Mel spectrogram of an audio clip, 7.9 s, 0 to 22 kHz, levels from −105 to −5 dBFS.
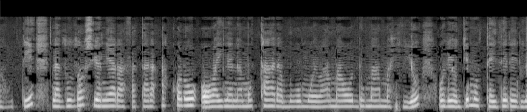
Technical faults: HE-AAC compression

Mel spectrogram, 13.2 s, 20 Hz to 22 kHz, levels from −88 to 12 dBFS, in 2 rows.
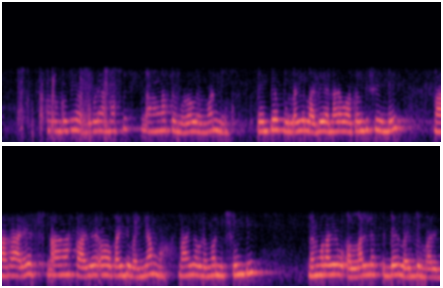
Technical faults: AMR narrowband mobile codec

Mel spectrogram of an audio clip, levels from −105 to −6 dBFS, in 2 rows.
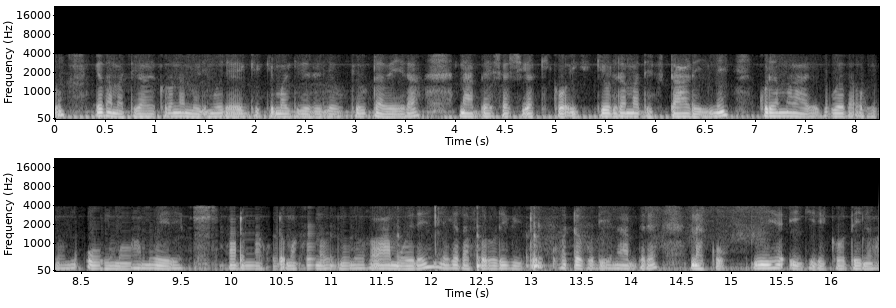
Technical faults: repeated packet loss (robotic sound)

